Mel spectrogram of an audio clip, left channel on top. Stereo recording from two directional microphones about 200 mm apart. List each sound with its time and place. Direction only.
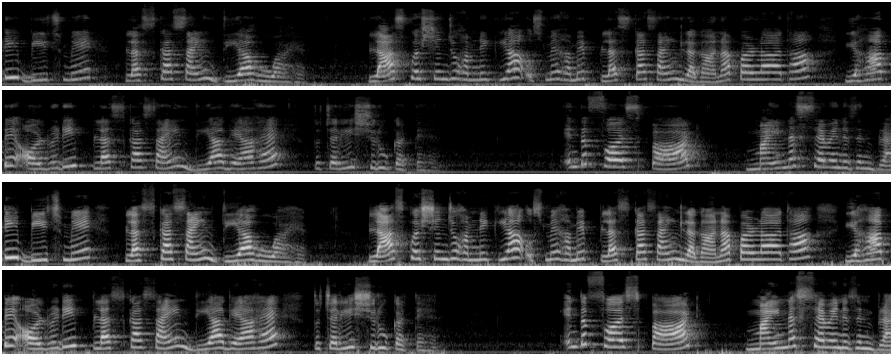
0.0 s a woman's voice: 45° right (ahead or behind)
14.5 s a woman's voice: 55° right (ahead or behind)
